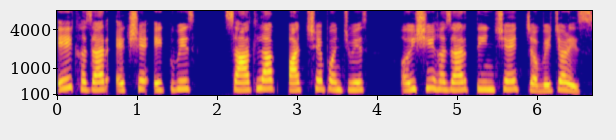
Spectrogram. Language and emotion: Goan Konkani, neutral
